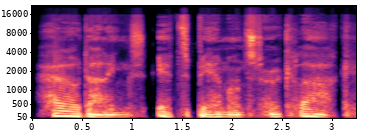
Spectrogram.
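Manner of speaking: loud, low announcer intro. Shown as a demonstration. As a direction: boom it like a radio host. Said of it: "Do I sound really beautiful now?".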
